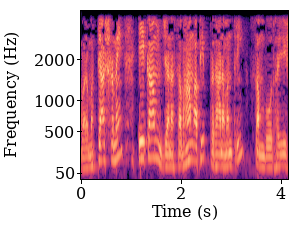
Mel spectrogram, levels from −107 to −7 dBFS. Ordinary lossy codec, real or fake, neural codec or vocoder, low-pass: none; real; none; 3.6 kHz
